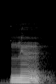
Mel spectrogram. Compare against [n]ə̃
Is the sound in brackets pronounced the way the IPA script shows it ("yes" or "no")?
yes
